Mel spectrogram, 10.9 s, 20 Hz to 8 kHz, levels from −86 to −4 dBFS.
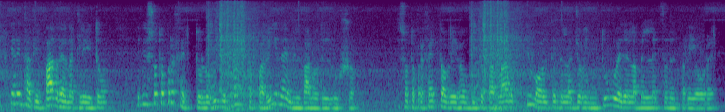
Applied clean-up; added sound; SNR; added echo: none; Car; 13 dB; reverberation time 0.1 s.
